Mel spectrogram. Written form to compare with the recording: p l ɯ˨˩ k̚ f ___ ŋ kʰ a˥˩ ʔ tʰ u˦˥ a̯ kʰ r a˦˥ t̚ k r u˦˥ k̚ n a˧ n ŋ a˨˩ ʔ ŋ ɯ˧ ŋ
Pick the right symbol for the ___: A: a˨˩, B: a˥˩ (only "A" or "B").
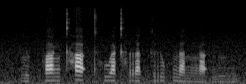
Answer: B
